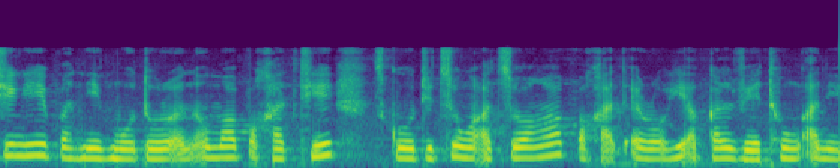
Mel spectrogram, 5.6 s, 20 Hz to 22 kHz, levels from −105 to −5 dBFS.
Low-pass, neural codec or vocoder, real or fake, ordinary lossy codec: none; none; real; none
